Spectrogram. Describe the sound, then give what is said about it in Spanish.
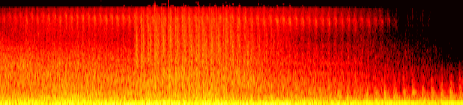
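Gunfire erupts as sustained, rapid automatic bursts in a dense, loud barrage over a low rumbling hum, with the sharp crackle thinning out in the last second. “¡Nos disparan! ¡Cúbrete!”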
